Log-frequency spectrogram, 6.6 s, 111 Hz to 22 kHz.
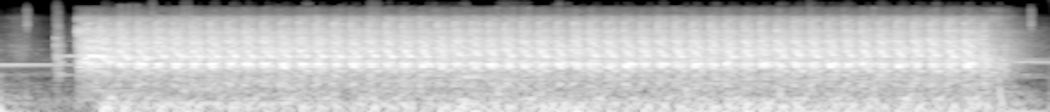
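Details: Honda F4i sport bike stunt build, first start attempt, fuel pump priming: steady starter cranking about three turns a second for six seconds with no firing; turns over but won't catch; cranking, no start.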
